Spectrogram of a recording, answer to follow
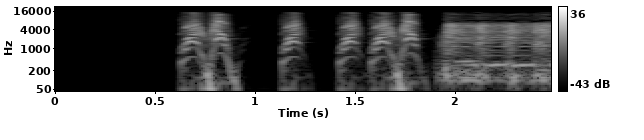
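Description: Turntable scratches opening a music track: about half a second in, four short scratch bursts in quick succession, their pitch sweeping up and down.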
